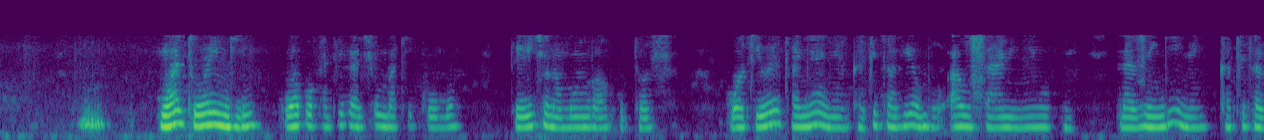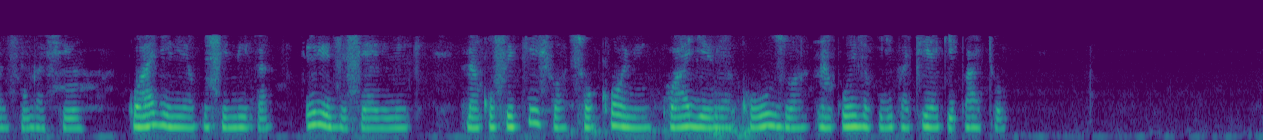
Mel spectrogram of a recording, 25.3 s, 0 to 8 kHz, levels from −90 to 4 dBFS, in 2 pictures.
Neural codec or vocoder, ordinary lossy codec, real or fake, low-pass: codec, 16 kHz, 8 kbps, FunCodec, trained on Chinese and English, 25 frames a second; AAC, 16 kbps; fake; 7.2 kHz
